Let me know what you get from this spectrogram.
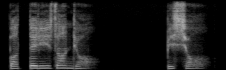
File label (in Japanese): バッテリー残量…微小, システムボイス; おまけ (Windows等向けシステムボイス)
